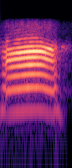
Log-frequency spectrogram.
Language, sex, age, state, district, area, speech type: Hindi, female, 45-60, Uttar Pradesh, Ayodhya, rural, conversation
